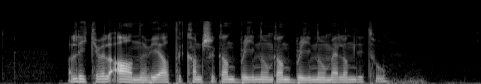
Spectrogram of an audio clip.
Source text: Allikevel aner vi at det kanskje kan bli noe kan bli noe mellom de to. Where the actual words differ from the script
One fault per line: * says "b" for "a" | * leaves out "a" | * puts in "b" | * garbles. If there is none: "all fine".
all fine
